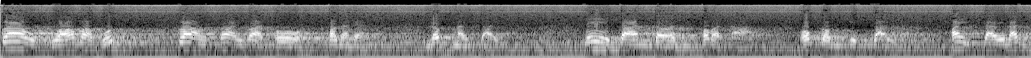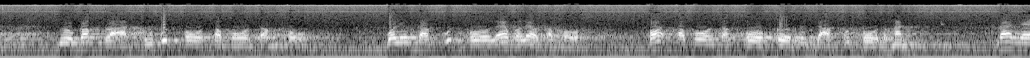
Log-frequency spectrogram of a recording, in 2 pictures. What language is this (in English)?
Thai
